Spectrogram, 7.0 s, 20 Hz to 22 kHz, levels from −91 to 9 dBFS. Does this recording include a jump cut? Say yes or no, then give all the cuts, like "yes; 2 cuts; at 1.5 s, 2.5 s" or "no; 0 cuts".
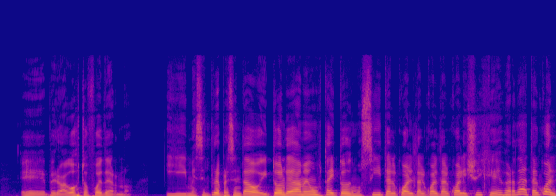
yes; 4 cuts; at 1.8 s, 2.6 s, 3.6 s, 4.4 s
